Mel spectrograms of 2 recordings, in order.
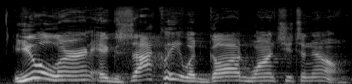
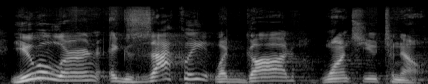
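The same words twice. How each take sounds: First: "will" punched, the line said with falling force; repeated with emphasis. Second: Slow, with "will" drawn out and lifted; stress on will. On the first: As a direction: hammer "will" home. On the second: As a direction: lean on "will", slowly. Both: Shown as a demonstration. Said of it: "Do you hear that?".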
